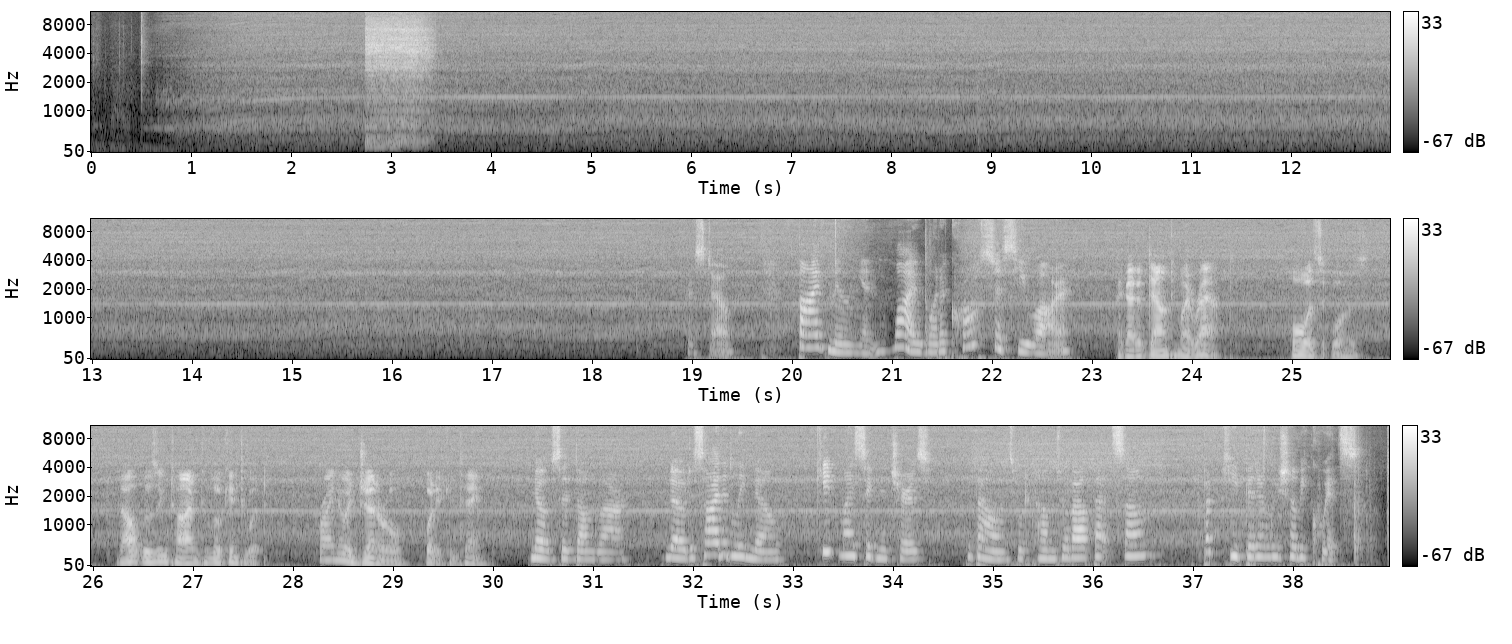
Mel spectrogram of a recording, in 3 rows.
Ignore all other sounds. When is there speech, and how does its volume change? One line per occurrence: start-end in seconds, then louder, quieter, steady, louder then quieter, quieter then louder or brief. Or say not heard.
18.9-38.7 steady.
